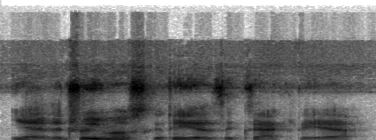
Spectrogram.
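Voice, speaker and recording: A man's voice: on the low side, fast talker, a little mellow. A man chatting casually on a livestream, rambling and hesitant with lots of fillers.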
